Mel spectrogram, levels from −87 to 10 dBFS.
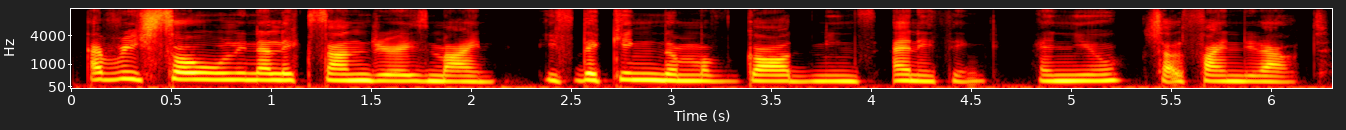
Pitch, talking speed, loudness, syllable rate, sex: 225 Hz, 180 wpm, -17 LUFS, 4.9 syllables/s, female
